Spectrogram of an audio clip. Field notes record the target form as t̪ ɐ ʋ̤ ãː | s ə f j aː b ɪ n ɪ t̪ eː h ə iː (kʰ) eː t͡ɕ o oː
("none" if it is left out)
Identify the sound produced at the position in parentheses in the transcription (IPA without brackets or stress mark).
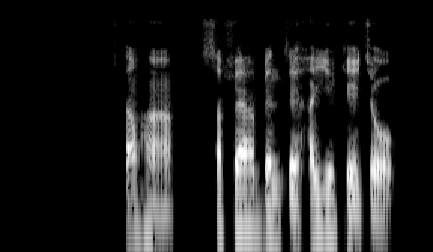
kʰ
